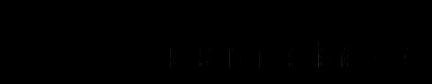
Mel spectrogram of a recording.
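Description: Faint, sparse audience applause: scattered hand claps, about three a second, building up after half a second and dying away just after the end.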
